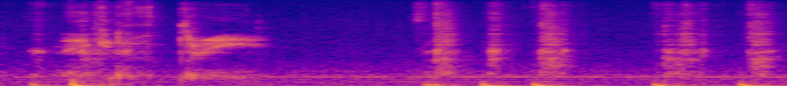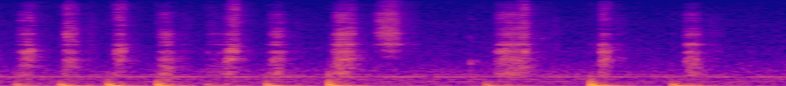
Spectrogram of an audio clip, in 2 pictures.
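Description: Sharpie marker squeaking and scratching across paper in short repeated strokes, close and crisp, during a quiet ASMR math lesson; a man whispers briefly at the start.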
